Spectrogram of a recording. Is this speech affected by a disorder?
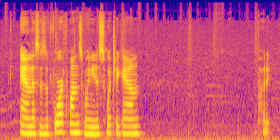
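No.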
